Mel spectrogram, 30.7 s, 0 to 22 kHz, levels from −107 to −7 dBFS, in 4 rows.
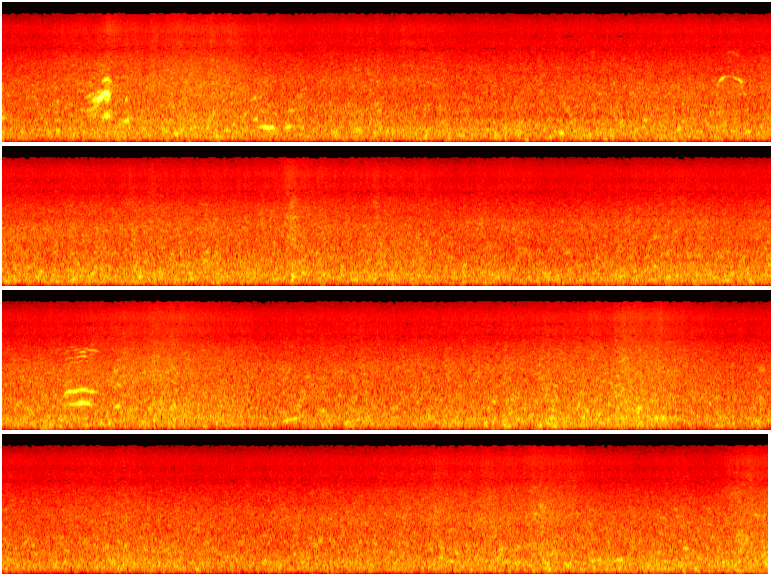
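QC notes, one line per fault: Nothing stood out on listening to the sound, and there is nothing to flag.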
